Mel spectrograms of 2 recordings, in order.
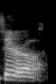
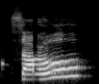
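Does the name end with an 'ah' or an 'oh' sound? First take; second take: ah; oh. First: The name ends with an 'ah' sound. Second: The name ends with an 'oh' sound. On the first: This is the person's real name. "I don't care if the name's Sarah" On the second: The name is mispronounced on purpose. "mispronounce theirs. ... You say Saro"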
